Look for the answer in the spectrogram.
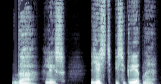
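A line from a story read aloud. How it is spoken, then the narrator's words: Sad. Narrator (Russian): грустно произнес Алеша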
